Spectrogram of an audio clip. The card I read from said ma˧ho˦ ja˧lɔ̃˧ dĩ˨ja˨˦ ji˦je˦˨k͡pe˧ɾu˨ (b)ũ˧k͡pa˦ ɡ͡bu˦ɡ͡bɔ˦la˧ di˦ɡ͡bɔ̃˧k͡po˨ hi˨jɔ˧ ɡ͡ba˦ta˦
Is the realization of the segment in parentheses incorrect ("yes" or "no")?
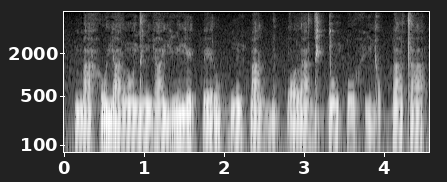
yes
